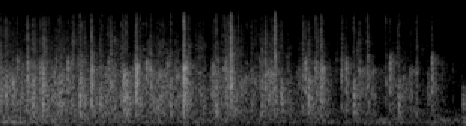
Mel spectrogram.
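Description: Audience applause during a mayor's swearing-in speech in Moreno Valley, a quiet, steady patter of hand claps at some distance for about three seconds, with no talking over it.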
